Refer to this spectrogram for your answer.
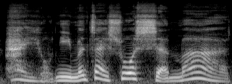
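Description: A woman's voice: lowish voice, expressive, measured pace, slightly rough, no room sound, heavily acted. A woman voicing a harried young husband who answers a crowd curtly and with exasperation in a story reading. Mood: irritated. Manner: curt, exasperated.

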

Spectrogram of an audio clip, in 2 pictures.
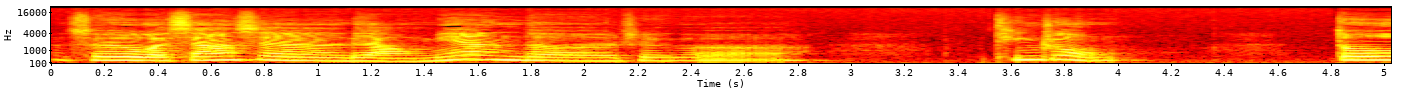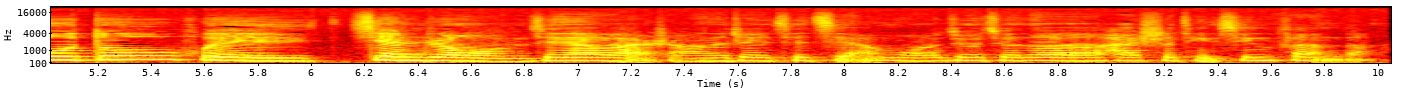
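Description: A woman's voice: medium pitch, a little mellow. Earnest woman livestream host, thoughtful. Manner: reflective, earnest, with frequent hesitations. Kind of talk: spoken show announcement.

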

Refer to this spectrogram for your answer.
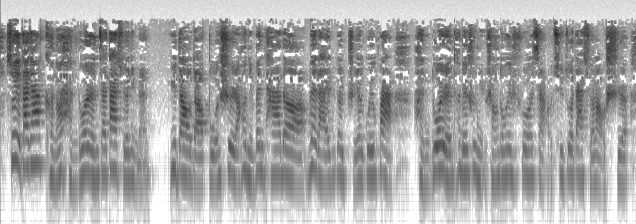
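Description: Bright-voiced playful young woman. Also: mid-range voice. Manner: playful, teasing, jokes about herself. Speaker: podcast co-host. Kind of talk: casual podcast chat.

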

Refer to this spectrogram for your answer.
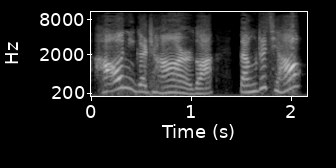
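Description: A woman voicing a cheerful, feisty young male frog in a children's storybook, with lively exclamations. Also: fairly high pitch, unhurried, no echo, studio quality, heavily acted. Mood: excited.

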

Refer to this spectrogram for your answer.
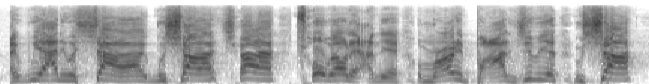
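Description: A man's voice: very high-pitched, animated, rapid-fire, no echo, studio quality, pitched above the performer's own voice, full character voice. A man doing a hot-tempered old farmer. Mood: furious. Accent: Northeastern Mandarin. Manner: cursing, yelling threats.

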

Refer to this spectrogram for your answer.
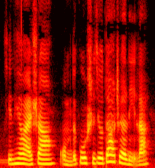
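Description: A woman gently narrating a bedtime story to children in an expressive storytelling voice. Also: fairly high pitch, quick pace, faint music behind.

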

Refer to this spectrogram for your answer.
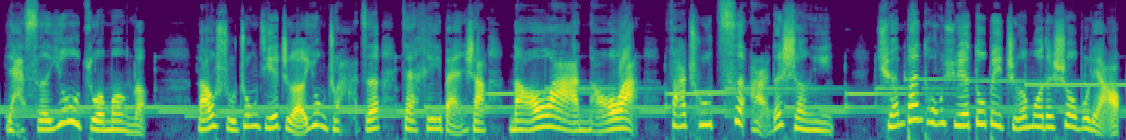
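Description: Animated woman telling a children's story. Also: on the high side, unhurried, music in the background. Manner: expressive, animated.

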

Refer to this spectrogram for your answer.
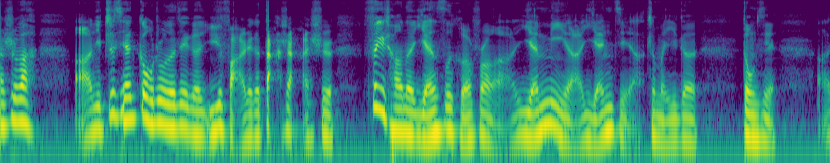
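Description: Man, casual lecture, lively swinging pitch, rhetorical questions. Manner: lively, rhetorical questions, frequent filler particles. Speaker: host. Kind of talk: casual lecture-style talk.

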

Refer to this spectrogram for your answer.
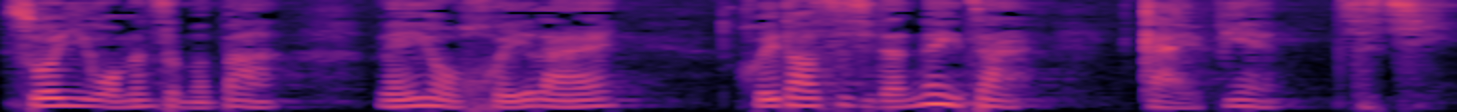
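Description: A woman giving a lively, playful motivational talk to a live audience, acting out little everyday scenes. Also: fairly low pitch, moderate pace, breathy edge. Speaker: speaker teaching a live audience.

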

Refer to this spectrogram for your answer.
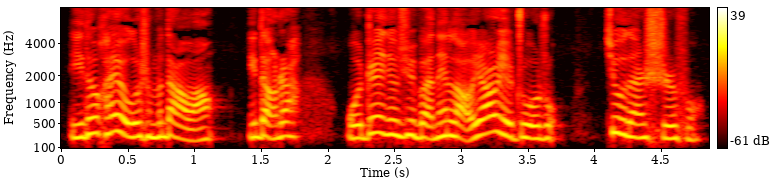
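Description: A woman's voice: on the high side, fast talker, close to an everyday voice. A woman voicing a cheeky, hot-tempered male monkey king hero in a spoken storybook tale. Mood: brash. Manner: cheeky, impatient.

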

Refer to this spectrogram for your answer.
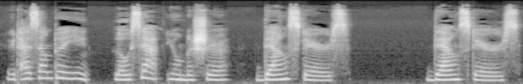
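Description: A woman teaching English vocabulary in a scripted lesson, spelling each word letter by letter and reading example sentences slowly. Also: on the high side, darkish tone, no echo.

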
